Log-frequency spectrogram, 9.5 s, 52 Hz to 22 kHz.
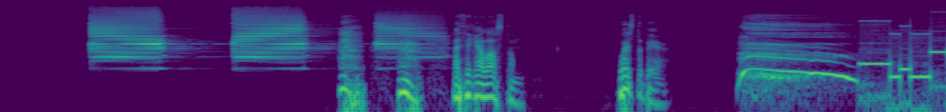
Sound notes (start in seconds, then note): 0.8 jail escape alarm; 3.4 breathes heavily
